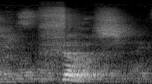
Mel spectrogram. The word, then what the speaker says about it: Phyllis: dialogue what is this thing is but is pronounced Phyllis those PHY ll is Phyllis is a name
